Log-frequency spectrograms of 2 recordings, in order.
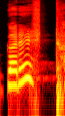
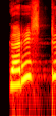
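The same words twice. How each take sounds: First: गरिष्ठ with a clear aspirated ठ at the end; correct pronunciation. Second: गरिष्ठ said the wrong way, pitched up as the mistake; wrong pronunciation. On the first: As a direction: say गरिष्ठ properly, ending on a breathy ठ. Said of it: "होता है". (सही उच्चारण में गरिष्ठ, महाप्राण ठ के साथ) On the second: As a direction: say गरिष्ठ the way it should not be said. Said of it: "नहीं होता". (गलत उच्चारण में गरिष्ठ) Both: Shown as a demonstration.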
